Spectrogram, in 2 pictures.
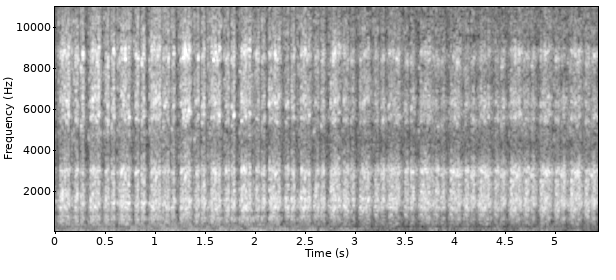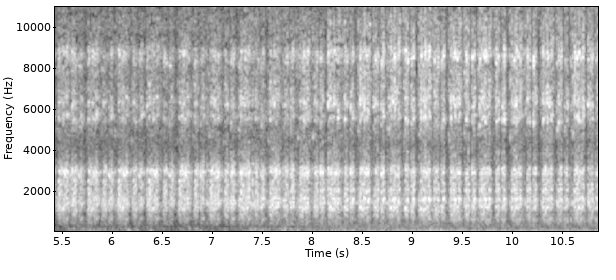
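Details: Cold start of a Ford 6.0 Powerstroke diesel with some bad injectors: loud, uneven idle with a lumpy clatter about three times a second; rough idle from the bad injectors.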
